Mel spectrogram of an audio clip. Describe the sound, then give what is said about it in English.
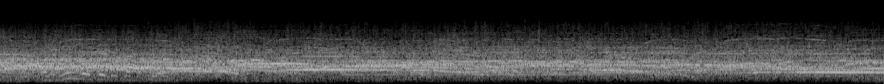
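A large crowd at John Edwards's victory celebration in Columbia, South Carolina, after his South Carolina win in the 2004 Democratic presidential primaries, roars and cheers without letup, a dense wash of shouting and whooping voices with scattered clapping, loud and steady throughout. “Ecstatic crowds as John Edwards celebrates a victory in South Carolina tonight.”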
